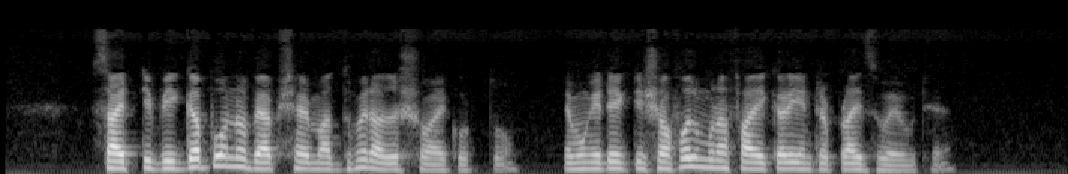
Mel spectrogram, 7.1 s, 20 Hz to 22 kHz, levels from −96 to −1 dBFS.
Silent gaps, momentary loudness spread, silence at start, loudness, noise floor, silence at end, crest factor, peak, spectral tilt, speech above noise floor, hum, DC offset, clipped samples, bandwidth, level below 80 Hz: none; 17 LU; 0.7 s; -23 LUFS; -69 dBFS; 0.8 s; 22 dB; -2 dBFS; -9 dB/octave; 46 dB; none; under 0.1%; under 0.1%; 6.4 kHz; -62 dBFS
